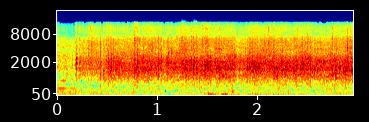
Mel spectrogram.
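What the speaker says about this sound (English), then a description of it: "A round of applause for them." A crowd at an awards ceremony for top WASSCE students in Ghana applauds steadily, a dense, even wash of clapping that holds at full strength from start to finish.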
